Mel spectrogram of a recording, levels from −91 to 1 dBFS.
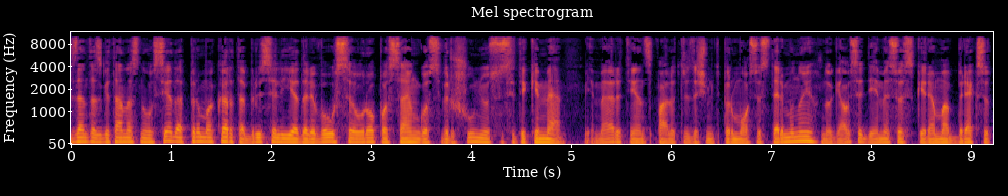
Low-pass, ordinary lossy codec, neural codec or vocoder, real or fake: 9.9 kHz; MP3, 48 kbps; none; real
